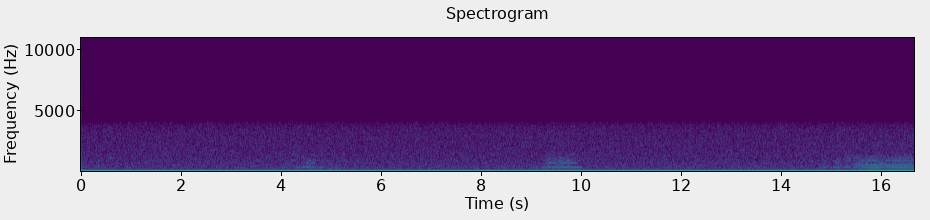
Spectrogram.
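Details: On Midsummer night in the Kivijärvi wilderness of the barren, flower-poor Tammela uplands in Finland, a working bumblebee's low, droning wing buzz comes and goes in brief passes over steady background hiss.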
